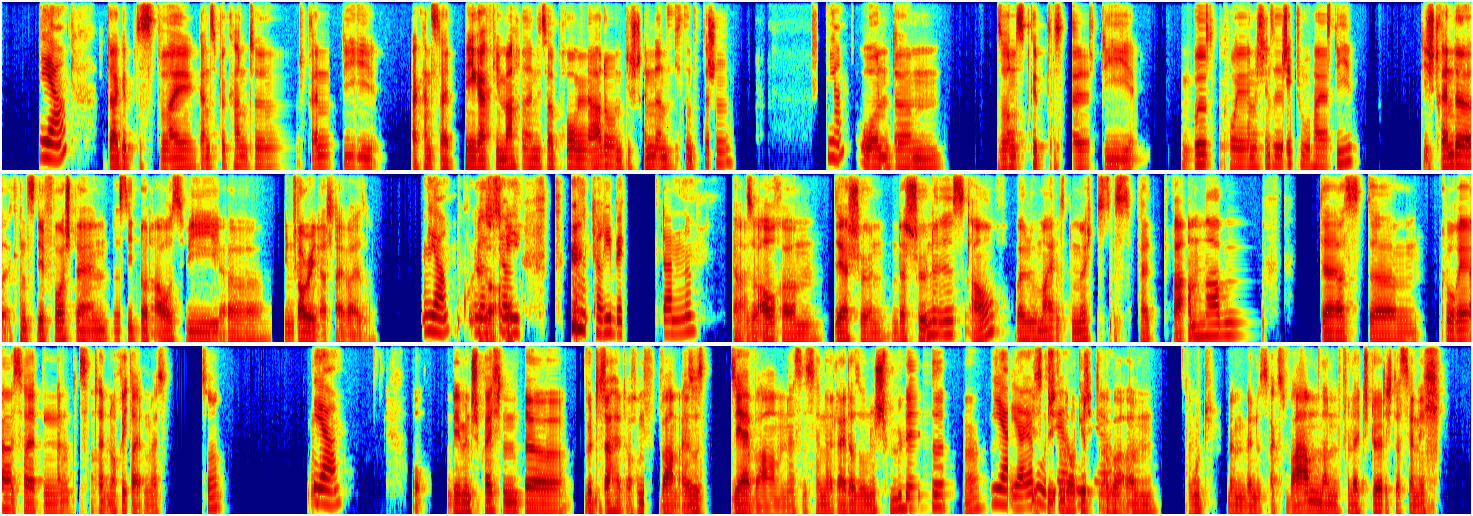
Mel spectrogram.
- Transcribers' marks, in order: distorted speech; unintelligible speech; throat clearing; unintelligible speech; unintelligible speech; other background noise; unintelligible speech; laughing while speaking: "nicht"
- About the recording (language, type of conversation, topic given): German, unstructured, Wohin reist du am liebsten und warum?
